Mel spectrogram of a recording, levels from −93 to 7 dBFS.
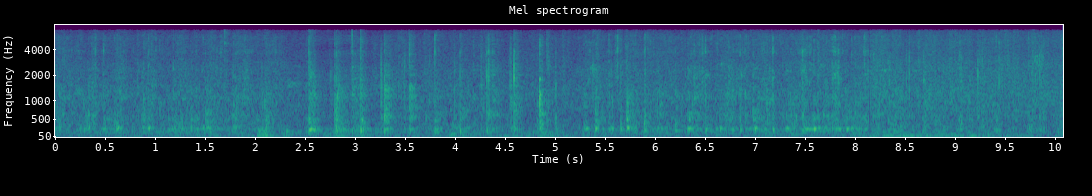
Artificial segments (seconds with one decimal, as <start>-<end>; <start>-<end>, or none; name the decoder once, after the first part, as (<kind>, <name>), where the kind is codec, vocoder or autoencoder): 2.6-3.2 (codec, SNAC)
